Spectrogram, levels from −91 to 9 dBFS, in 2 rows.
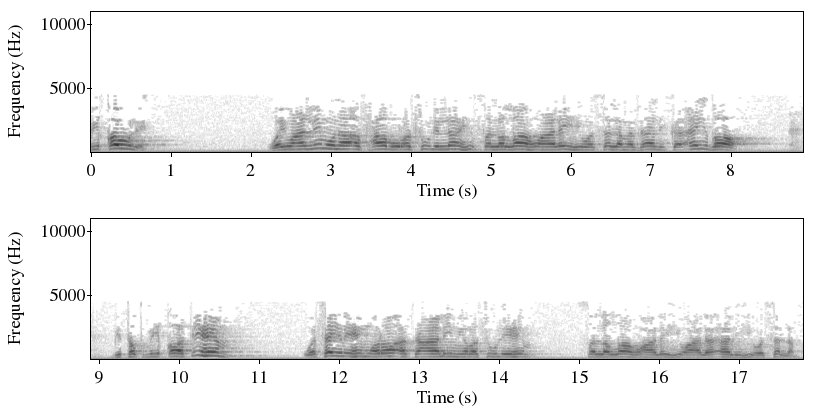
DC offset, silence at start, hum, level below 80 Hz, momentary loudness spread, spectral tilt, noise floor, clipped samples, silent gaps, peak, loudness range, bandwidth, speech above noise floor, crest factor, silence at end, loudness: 0.3%; 0 s; 50 Hz at -65 dBFS; -68 dBFS; 12 LU; -9 dB/octave; -61 dBFS; under 0.1%; none; -10 dBFS; 5 LU; 4.7 kHz; 30 dB; 22 dB; 0.1 s; -32 LUFS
